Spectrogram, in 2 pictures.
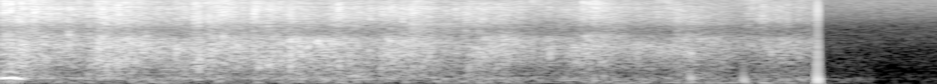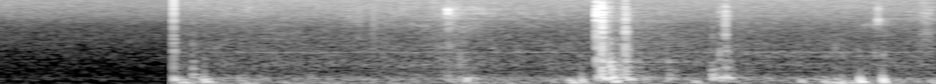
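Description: An audience applauds with dense, sustained clapping for about two and a half seconds, then it cuts to silence before scattered claps, shuffling and faint murmurs resume.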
